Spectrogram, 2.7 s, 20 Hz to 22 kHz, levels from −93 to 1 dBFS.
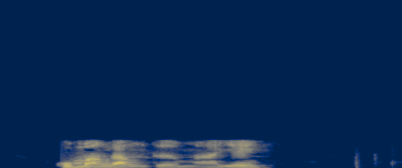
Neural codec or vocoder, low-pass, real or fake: none; 3.6 kHz; real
